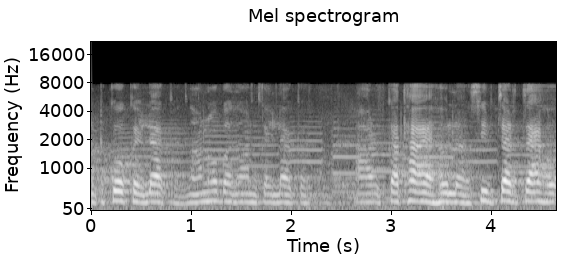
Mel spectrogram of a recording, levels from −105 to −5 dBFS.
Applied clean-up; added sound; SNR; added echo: none; Trumpet; 17 dB; none.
